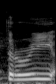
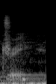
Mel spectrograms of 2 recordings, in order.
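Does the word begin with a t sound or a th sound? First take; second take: th sound; t sound. First: The word begins with a th sound. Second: The word begins with a t sound. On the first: It is the careful pronunciation used on stream. "I do say "three" on stream" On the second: It is the everyday pronunciation used in real life. "in real life, I would say it about "tree.""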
